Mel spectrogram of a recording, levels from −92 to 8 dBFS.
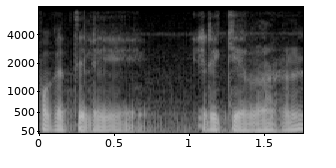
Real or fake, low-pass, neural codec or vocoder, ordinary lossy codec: fake; 7.2 kHz; vocoder, 22.05 kHz, 80 mel bands, Vocos; none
